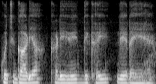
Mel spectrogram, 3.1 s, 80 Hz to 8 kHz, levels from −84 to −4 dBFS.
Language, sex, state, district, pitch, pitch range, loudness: Hindi, male, Uttar Pradesh, Saharanpur, 125 Hz, 125-135 Hz, -18 LUFS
